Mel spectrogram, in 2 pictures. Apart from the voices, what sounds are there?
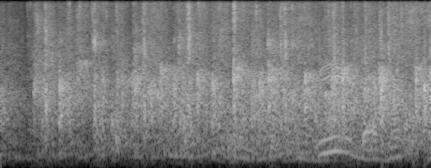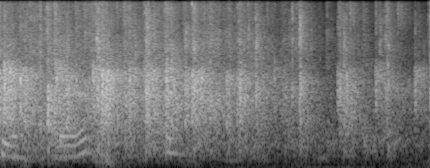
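audience applause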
